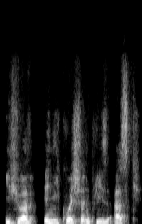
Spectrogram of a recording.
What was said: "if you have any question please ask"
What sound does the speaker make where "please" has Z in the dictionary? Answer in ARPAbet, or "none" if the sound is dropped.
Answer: Z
